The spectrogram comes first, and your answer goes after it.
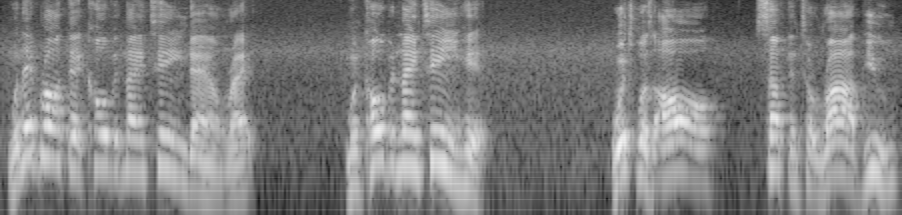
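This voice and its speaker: An American man in his forties giving an informal, rambling monologue with emphatic, streetwise delivery and casual swearing. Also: high-pitched. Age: 40s. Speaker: online speaker. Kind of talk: informal spoken monologue to followers.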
